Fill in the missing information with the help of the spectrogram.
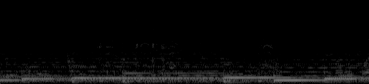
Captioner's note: coughing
